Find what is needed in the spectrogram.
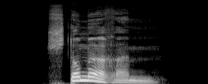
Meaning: strong dative masculine/neuter singular comparative degree of stumm
- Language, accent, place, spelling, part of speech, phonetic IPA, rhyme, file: German, Germany, Berlin, stummerem, adjective, [ˈʃtʊməʁəm], -ʊməʁəm, De-stummerem.ogg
